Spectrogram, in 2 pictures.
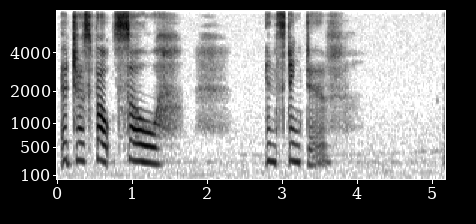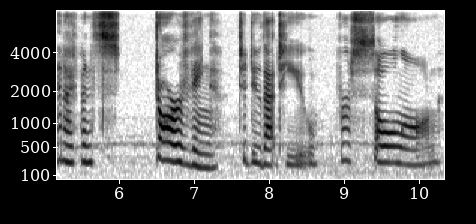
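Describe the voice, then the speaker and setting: A woman playing a sweet, clingy demoness in a romantic audio roleplay, speaking tenderly and haltingly with intense devotion. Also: high-pitched, steady tone, creaky, exaggerated voice. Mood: soothing, devoted. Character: sweet, devoted, clingy yandere demoness, long sealed away.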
